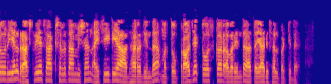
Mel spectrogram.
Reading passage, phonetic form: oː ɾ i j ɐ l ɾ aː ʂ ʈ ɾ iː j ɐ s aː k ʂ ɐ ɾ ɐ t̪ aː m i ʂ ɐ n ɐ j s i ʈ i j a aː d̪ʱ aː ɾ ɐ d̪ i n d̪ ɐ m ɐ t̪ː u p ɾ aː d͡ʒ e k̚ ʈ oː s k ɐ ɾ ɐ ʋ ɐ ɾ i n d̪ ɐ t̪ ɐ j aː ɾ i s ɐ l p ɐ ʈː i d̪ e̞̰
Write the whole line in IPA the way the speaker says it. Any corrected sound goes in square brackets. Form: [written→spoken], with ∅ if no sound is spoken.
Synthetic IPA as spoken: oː ɾ i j ɐ l ɾ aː ʂ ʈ ɾ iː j ɐ s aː k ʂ ɐ ɾ ɐ t̪ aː m i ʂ ɐ n ɐ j s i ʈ i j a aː d̪ʱ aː ɾ ɐ d̪ i n d̪ ɐ m ɐ t̪ː u p ɾ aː d͡ʒ e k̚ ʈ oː s k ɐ ɾ ɐ ʋ ɐ ɾ i n d̪ ɐ t̪ ɐ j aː ɾ i s ɐ l p ɐ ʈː i d̪ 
